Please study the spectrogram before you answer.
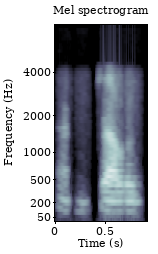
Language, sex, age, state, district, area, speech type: Kashmiri, male, 30-45, Jammu and Kashmir, Shopian, rural, conversation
